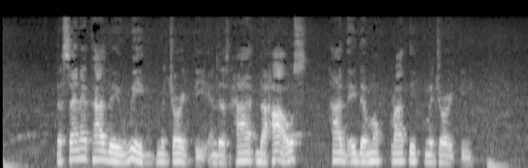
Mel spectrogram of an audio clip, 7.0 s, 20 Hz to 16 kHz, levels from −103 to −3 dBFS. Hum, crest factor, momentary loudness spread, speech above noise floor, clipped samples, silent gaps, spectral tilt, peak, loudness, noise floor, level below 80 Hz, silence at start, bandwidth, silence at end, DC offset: none; 18 dB; 15 LU; 30 dB; under 0.1%; none; -7.5 dB/octave; -2 dBFS; -19 LUFS; -48 dBFS; -46 dBFS; 0.05 s; 11.5 kHz; 0.3 s; under 0.1%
